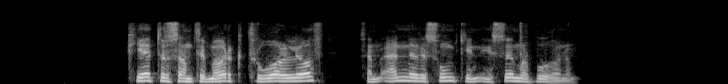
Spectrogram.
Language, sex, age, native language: Icelandic, male, 60-69, Icelandic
